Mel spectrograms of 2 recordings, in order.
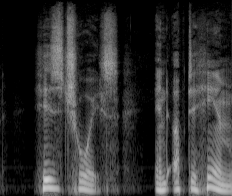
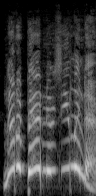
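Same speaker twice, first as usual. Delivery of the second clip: much higher, teasing voice; high mock praise; 5 dB louder than usual. Real, not acted. Teasing the friend about his accent, high and playful. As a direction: tease him in a high voice. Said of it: "That was a pretty bad New Zealand".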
